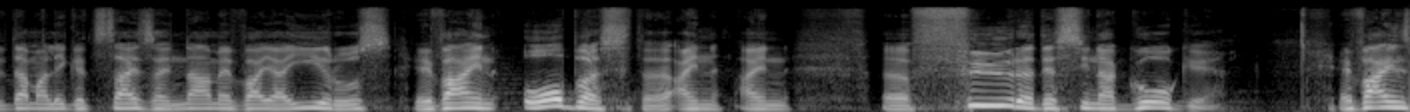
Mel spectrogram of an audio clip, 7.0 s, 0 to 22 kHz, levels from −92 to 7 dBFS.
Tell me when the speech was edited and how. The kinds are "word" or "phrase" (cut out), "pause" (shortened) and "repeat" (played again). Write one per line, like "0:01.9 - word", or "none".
0:02.0 - pause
